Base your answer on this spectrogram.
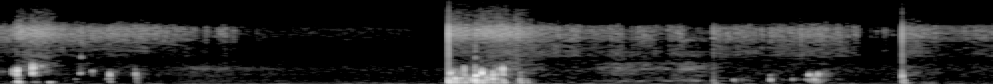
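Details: Irregular bursts of bubbly gurgling and rumbling with quiet gaps over a steady background hiss: stomach growling (borborygmi).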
